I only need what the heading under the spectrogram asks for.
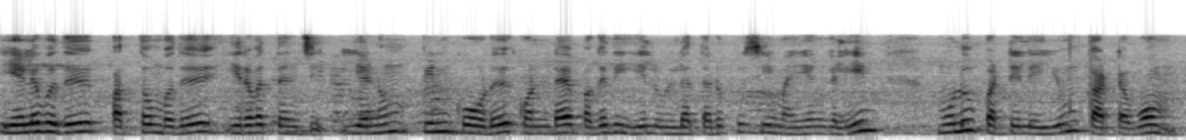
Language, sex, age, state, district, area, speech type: Tamil, female, 45-60, Tamil Nadu, Dharmapuri, rural, read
